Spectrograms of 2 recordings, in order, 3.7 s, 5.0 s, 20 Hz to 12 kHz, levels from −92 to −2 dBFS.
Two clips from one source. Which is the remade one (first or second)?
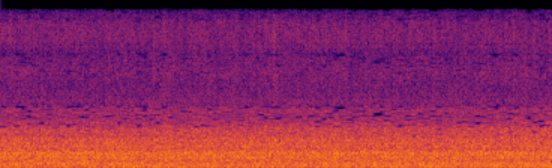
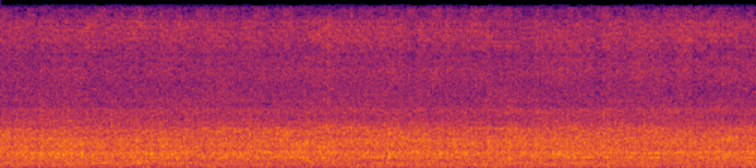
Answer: second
